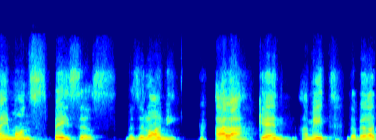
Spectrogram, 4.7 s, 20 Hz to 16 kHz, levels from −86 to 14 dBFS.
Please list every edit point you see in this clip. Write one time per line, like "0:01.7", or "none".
0:02.6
